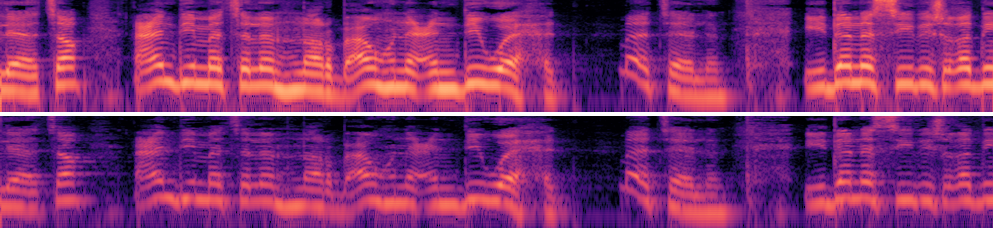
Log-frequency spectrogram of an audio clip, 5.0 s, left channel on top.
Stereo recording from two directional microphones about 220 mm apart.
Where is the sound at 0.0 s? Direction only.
45° left (ahead or behind).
